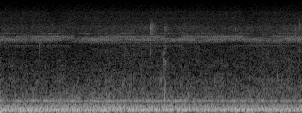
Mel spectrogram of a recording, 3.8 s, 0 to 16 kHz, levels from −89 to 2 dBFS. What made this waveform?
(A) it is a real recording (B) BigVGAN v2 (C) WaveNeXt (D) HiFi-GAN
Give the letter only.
B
